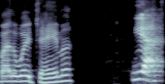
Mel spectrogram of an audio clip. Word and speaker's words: Tehama: Travis, this is at in Red Bluff, California at the, did I say it right, by the way, Tehama? Yeah, Tehama County Fairgrounds.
